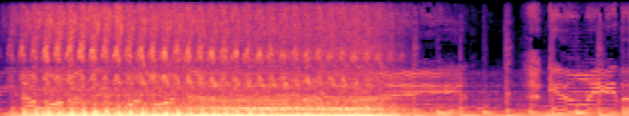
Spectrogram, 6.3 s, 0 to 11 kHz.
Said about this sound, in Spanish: Hola a todos, estamos llegando a Hangar 1 en San Fernando, donde Vesten Mercedes-Benz está organizando un evento increíble para todos sus clientes. Vamos a volar en helicóptero.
